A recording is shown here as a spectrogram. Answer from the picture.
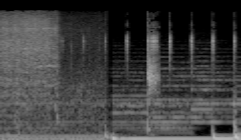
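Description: Steady background hiss for about the first second, then background music with a drum beat starts about halfway through.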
